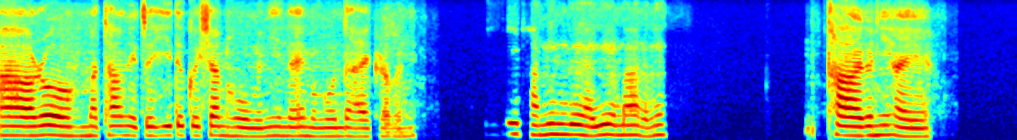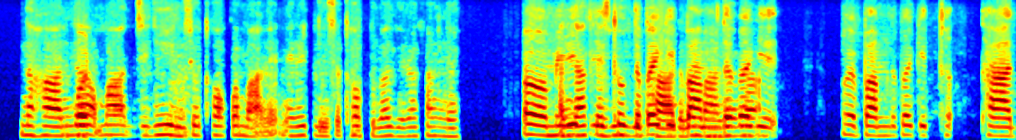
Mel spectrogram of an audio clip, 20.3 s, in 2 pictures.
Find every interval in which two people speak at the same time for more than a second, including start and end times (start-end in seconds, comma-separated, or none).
15.8-17.7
